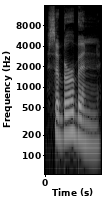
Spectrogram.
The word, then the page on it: suburban: səbə́ːrbən; サバーバン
